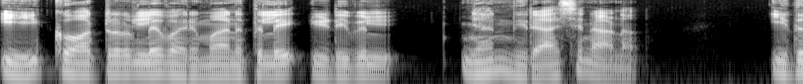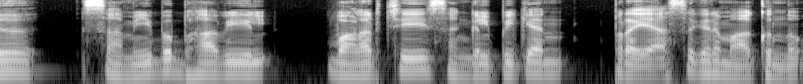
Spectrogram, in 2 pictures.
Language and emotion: Malayalam, sad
